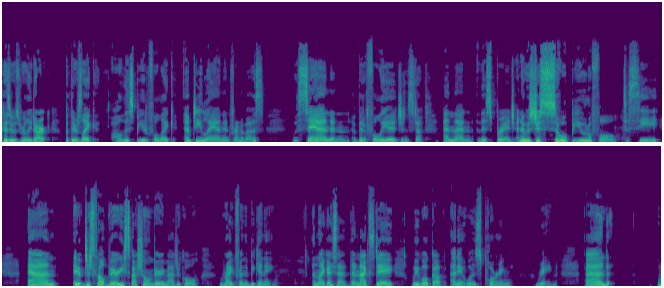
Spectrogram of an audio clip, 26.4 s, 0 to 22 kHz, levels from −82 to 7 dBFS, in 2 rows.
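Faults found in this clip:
Compressed frames skipped at 3.73 s (after "all this beautiful like") and 22.26 s (after "day we woke up"). Decoder dropped about three and two 23.2 ms frames, jumping roughly 70 ms and 50 ms ahead.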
